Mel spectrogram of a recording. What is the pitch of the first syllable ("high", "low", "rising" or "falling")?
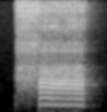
low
